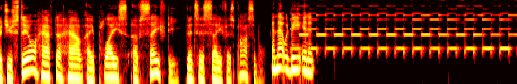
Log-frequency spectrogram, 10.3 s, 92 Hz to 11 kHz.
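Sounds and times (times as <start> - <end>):
speech: 0.0 - 6.6
weather radio alert alarm beeping: 5.7 - 10.3.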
